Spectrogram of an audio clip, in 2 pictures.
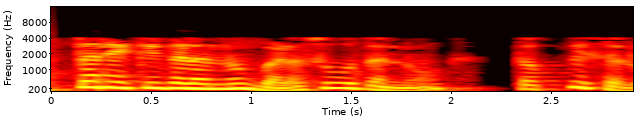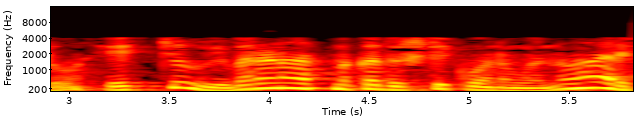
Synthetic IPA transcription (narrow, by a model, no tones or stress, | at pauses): ut̪ːɐɾeːkɛɡɐɭɐnːubɐɭɐsuʋud̪ɐnːu | t̪ɐpːisɐlṵhe̞t͡ʃːuʋiʋɐɾɐɳaːt̪mɐkɐd̪ɾuʂʈikɔːnɐʋɐnːuaːɾi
